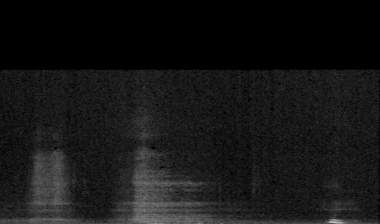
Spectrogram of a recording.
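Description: Slow, deep breaths taken during a guided relaxation exercise: two faint, airy inhales and exhales, then a short, louder snort-like nasal breath near the end, in otherwise quiet surroundings.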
